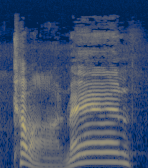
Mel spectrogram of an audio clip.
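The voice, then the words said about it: Cheesy Joe Biden impression. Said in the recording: “I can make fun of Joe Biden, kind of do a cheesy impression of his voice”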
